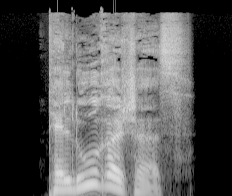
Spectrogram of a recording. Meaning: strong/mixed nominative/accusative neuter singular of tellurisch
- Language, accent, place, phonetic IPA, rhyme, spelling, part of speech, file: German, Germany, Berlin, [tɛˈluːʁɪʃəs], -uːʁɪʃəs, tellurisches, adjective, De-tellurisches.ogg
